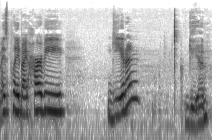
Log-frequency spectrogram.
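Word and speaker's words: Guillén: played by harvey guillen guillen i think it's it's guian okay yeah um so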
